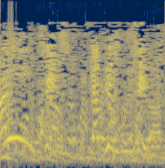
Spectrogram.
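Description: Speech only: several people talking over one another in excited chatter.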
